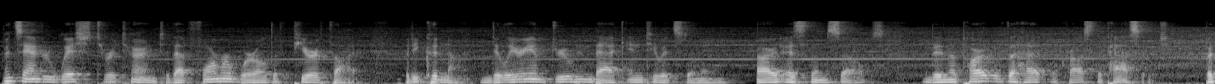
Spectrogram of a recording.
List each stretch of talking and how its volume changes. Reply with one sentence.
You can hear the talking from 0.0 to 12.1 s, at a steady volume.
